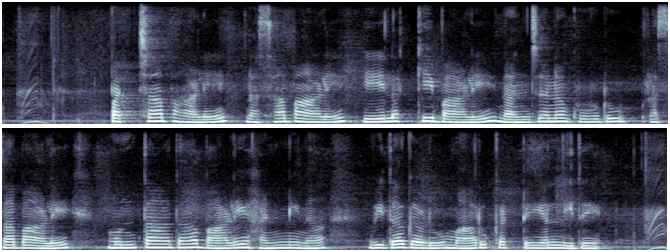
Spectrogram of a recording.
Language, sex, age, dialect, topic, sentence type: Kannada, female, 25-30, Mysore Kannada, agriculture, statement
